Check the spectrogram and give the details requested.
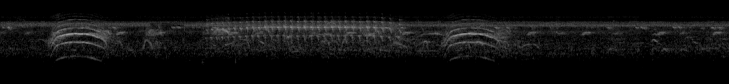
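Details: White-rumped monjita calling: two clear arched, down-curving whistled notes about four seconds apart, with a faint rapid chattering trill between them over steady high background hiss.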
